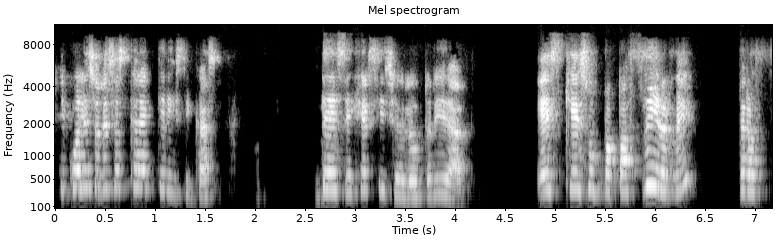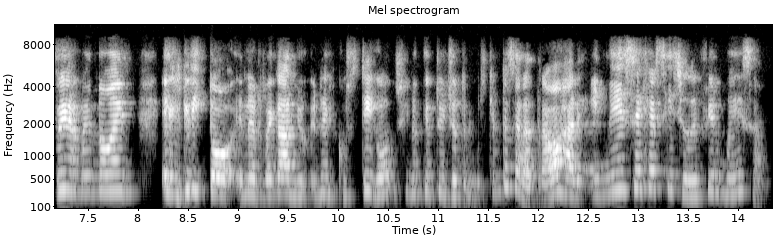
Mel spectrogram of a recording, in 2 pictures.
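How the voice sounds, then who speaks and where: A woman's voice: high-pitched, moderate pace, fairly bright tone. A woman giving a parenting talk at home, explaining and checking in with listeners often. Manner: explanatory, with frequent rhetorical "¿sí?" checks. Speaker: parenting workshop speaker. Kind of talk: live online talk to parents.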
